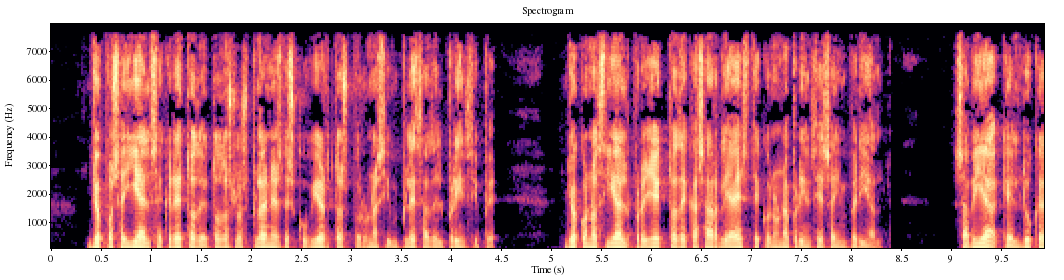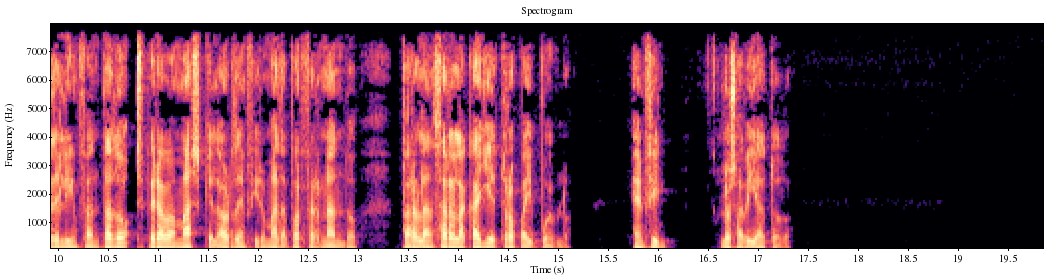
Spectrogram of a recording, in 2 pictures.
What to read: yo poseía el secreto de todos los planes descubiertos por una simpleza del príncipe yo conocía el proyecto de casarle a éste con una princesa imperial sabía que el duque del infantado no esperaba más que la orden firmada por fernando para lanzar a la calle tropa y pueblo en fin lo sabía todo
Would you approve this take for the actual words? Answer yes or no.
no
